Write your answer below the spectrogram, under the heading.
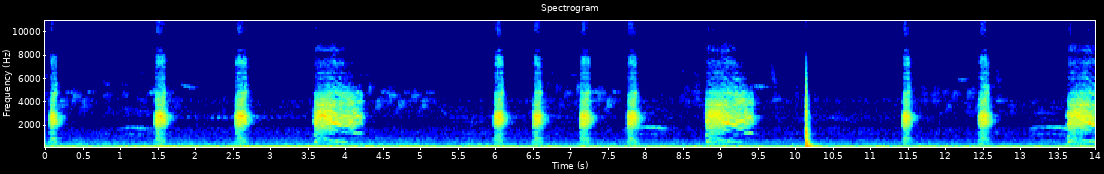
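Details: One morning in a workshop, a small squirrel repeats brisk barking chucks mixed with three longer, buzzy, scratchy calls. A single sharp knock sounds near ten seconds over a steady low hum.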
